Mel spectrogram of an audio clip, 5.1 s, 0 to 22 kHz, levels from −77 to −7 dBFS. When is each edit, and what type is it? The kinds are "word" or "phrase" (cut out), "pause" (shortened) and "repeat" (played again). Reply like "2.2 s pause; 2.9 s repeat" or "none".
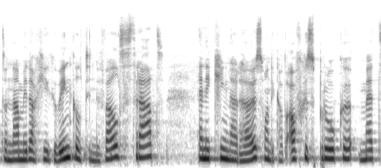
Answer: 2.5 s word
